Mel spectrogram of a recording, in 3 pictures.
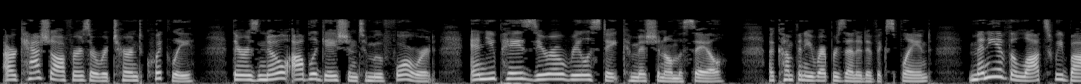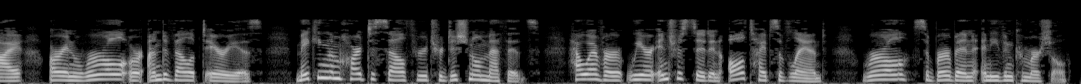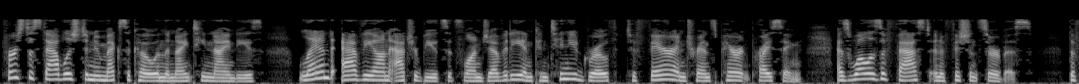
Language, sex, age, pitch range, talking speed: English, female, 30-49, 170-225 Hz, 170 wpm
